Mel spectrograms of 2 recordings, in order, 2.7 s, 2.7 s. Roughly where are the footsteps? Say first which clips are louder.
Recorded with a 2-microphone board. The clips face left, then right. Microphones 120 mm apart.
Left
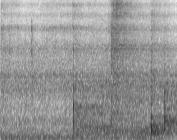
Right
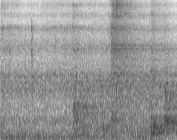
Left 4 dB; left.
